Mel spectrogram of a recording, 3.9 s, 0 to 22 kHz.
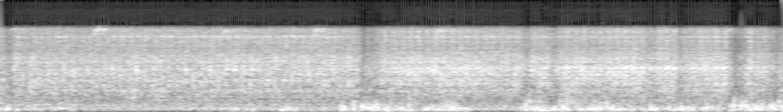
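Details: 2020 Suzuki 250 outboard on a rebuilt center-console boat, first run on the water after the rebuild: steady, even low burble with no knocks or misses; running normally.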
